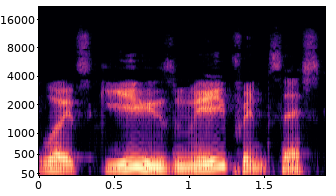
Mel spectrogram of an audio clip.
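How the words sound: It is said in a cheeky tone.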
